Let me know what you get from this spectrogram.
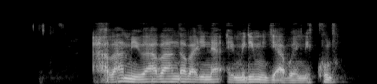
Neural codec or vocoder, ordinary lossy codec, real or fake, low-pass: codec, 16 kHz, 4.8 kbps, FACodec; MP3, 48 kbps; fake; 7.2 kHz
